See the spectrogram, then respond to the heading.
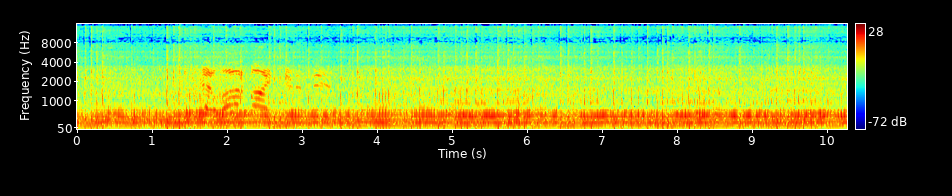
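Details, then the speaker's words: Vintage McCulloch SP125 two-stroke chainsaw with 36 inch bar, after fixing a large carb-to-intake gap and loose throttle linkage; steady high-pitched scream, clean and even on throttle with no stumble or bog; normal revving. "Man, that feels just like the race saw when you hit that throttle. Just snappy."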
